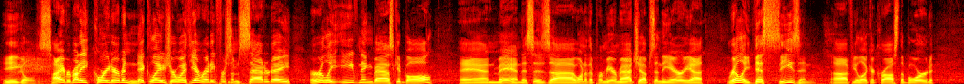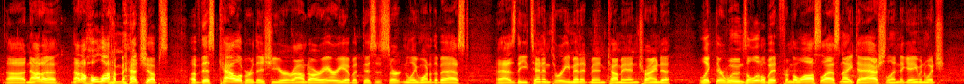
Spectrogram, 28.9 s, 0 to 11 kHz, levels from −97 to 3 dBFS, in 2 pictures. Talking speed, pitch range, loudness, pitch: 190 wpm, 140-180 Hz, -19 LUFS, 155 Hz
